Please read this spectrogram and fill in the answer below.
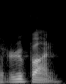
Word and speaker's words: Lupin: yeah yeah so now now it is in Japan it is pronounced rupon ah yeah I see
